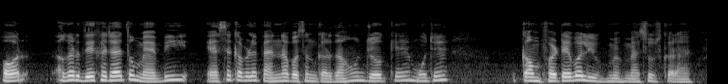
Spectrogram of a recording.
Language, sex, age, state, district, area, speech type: Urdu, male, 18-30, Delhi, Central Delhi, urban, spontaneous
